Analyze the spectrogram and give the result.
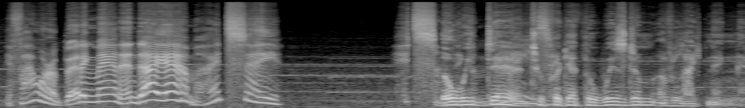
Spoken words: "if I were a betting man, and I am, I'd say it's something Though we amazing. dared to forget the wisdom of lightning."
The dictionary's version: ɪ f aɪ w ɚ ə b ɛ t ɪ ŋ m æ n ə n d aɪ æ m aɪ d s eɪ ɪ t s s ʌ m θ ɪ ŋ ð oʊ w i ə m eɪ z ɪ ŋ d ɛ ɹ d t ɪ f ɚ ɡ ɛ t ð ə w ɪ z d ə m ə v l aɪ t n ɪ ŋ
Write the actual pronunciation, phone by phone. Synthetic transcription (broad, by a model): ɪ f aɪ w ɚ ə b ɛ t ɪ ŋ m æ n ə n d aɪ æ m aɪ d s eɪ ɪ t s s ð oʊ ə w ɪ d ɛ ɹ d t ɪ f ɚ ɡ ɛ t ð ə w ɪ z d ə m ə v l aɪ t n ɪ ŋ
